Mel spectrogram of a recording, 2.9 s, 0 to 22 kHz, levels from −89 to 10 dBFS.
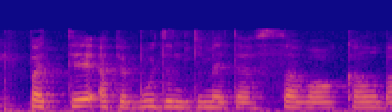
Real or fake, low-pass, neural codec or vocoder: real; 7.2 kHz; none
